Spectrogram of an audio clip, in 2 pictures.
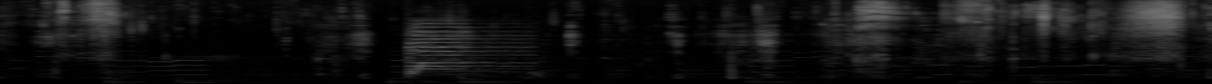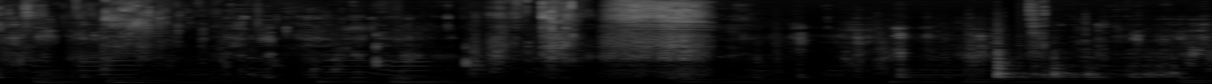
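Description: Several loud slurps of instant noodles and chewing, over background music with a steady bass line.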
